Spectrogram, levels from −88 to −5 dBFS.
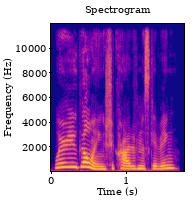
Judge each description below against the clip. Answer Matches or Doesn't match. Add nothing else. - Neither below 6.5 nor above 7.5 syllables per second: Matches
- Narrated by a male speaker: Doesn't match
